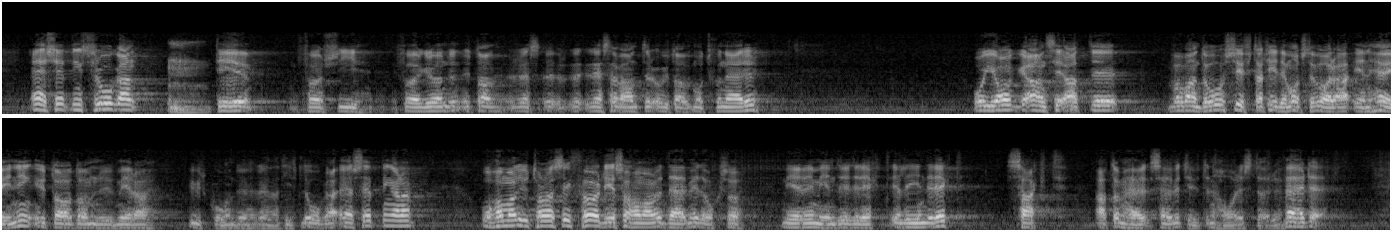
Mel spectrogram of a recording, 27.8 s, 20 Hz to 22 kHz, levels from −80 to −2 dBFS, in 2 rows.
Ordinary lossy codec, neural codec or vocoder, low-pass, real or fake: none; vocoder, 24 kHz, 100 mel bands, Vocos; 7.2 kHz; fake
